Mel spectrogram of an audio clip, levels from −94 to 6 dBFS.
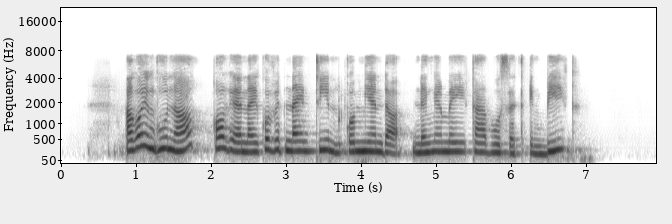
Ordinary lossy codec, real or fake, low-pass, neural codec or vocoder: none; fake; 7.2 kHz; codec, 16 kHz, 2 kbps, X-Codec, HuBERT features, trained on general audio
